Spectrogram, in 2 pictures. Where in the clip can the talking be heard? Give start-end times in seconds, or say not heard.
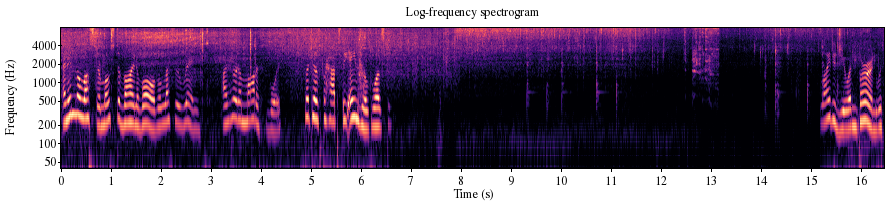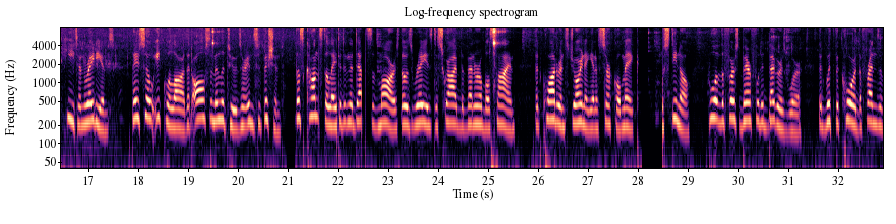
0.0-6.6, 15.2-32.8.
